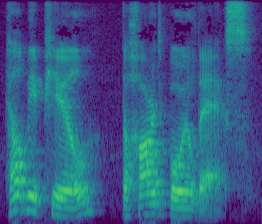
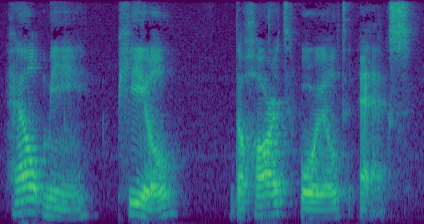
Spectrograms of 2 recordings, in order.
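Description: First: The sentence is spoken at a normal pace. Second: The sentence is spoken at a slow pace.

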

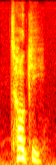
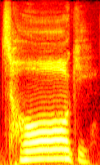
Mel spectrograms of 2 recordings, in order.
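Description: First: The word is said short and quick. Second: The word is stretched out and drawn long. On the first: "instead of short like 저기" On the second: "we make it longer like 저기"

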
